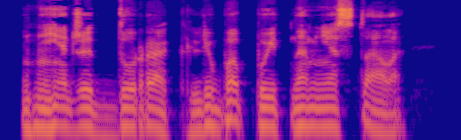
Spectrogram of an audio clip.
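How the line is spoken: Familiar grumbling. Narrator (Russian): Это ворчание было привычным

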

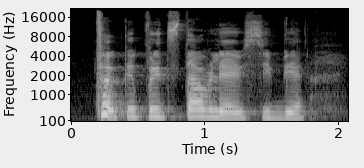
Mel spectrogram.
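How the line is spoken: Giggling. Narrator (Russian): хихикнул Жак

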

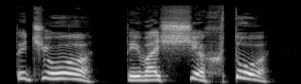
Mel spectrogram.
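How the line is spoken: Humiliated howl. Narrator (Russian): взвыл Варк, уяснив, что его разом, одним движением и обездвижили, и унизили

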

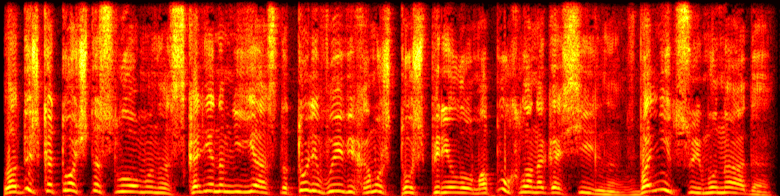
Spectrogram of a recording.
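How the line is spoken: Sad summary. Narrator (Russian): грустно подытожил Георгий

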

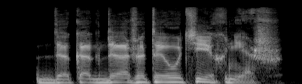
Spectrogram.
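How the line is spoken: Booming deep bass. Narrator (Russian): прогремел чей-то раскатистый бас

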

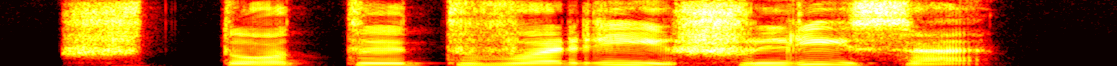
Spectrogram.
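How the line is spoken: Hissed, man. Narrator (Russian): прошипел мужчина

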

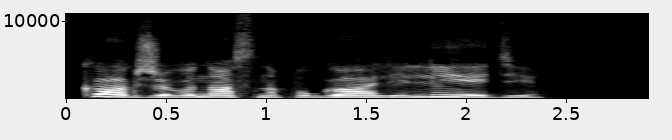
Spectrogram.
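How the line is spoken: Heavy sigh. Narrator (Russian): Тяжело вздохнул под конец скелет

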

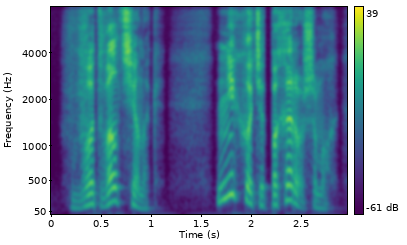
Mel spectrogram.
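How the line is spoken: Hissing. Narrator (Russian): прошипел Максим

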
